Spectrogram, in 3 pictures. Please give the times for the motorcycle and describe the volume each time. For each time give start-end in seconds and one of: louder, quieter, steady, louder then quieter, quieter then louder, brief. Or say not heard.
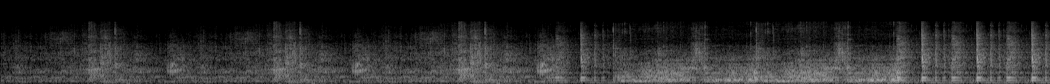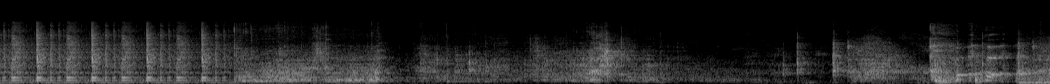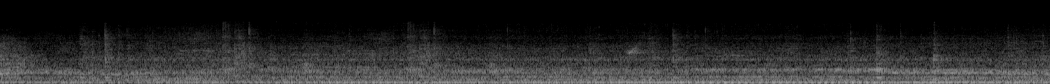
20.6-31.4 steady.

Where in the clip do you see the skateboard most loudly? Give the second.
9 s.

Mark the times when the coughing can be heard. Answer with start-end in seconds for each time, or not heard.
19.8-21.1.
